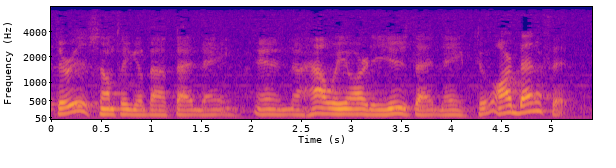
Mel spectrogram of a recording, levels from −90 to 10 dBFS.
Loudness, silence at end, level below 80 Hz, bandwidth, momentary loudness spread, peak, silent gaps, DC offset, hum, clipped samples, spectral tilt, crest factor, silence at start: -20 LUFS; 0 s; -48 dBFS; 7.6 kHz; 11 LU; -4 dBFS; none; under 0.1%; none; under 0.1%; -8 dB/octave; 16 dB; 0 s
